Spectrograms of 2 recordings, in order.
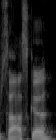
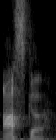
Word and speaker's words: Asuka: How do you say her name? Sasuke? – Asuka.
